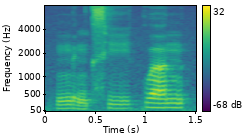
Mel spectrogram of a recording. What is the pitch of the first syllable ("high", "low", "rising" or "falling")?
low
